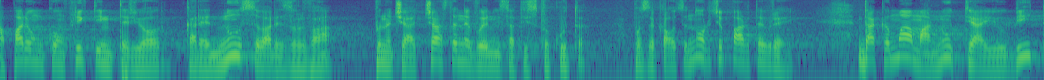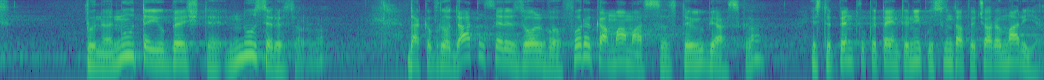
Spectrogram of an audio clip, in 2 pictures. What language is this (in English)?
Romanian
